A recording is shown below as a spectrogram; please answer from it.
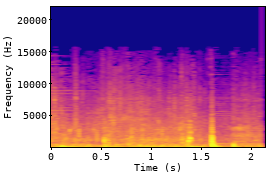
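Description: Wind buffeting the microphone in a small boat on open water, with a few dull knocks, the strongest about a second and a half in.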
